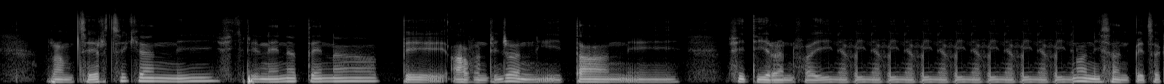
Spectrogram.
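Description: Right after "vahiny avy", at 8.57 s, a broken-record loop kicks in: a 0.33 s chunk repeats six times until 10.73 s, likely a stalled player.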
